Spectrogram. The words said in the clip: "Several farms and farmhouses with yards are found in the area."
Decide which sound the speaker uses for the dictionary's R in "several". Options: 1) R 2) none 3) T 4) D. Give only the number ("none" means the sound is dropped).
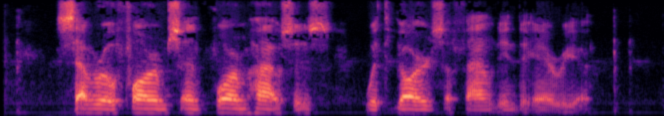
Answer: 1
